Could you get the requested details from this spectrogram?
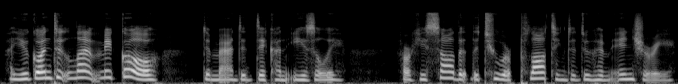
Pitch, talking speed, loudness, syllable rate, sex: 235 Hz, 195 wpm, -20 LUFS, 5.7 syllables/s, female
